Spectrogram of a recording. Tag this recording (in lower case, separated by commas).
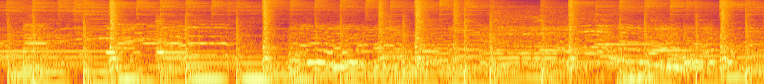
strum, music, musical instrument, plucked string instrument, guitar, electric guitar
